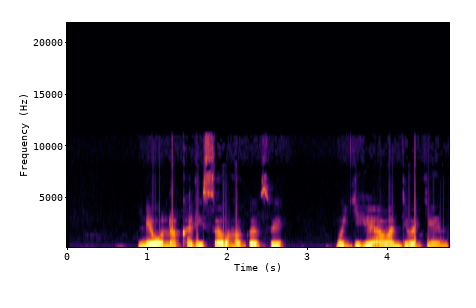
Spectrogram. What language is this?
Kinyarwanda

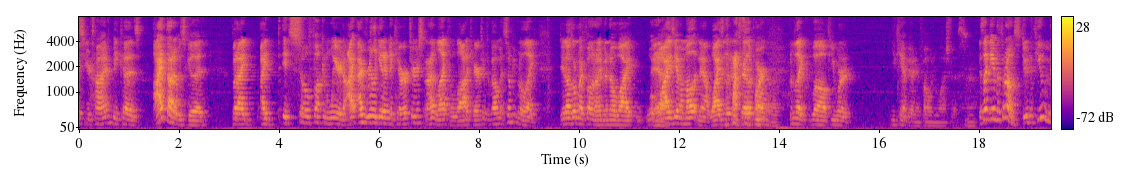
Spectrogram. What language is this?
English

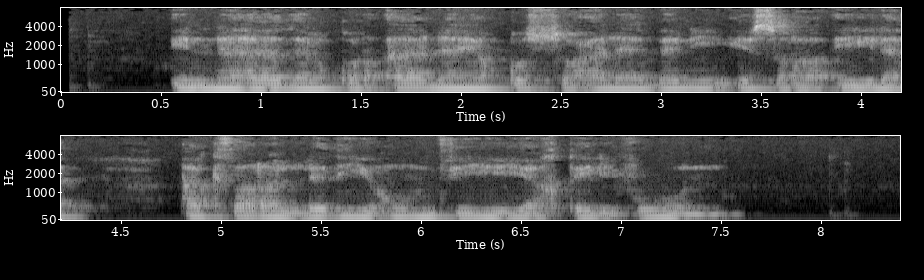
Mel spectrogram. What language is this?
Arabic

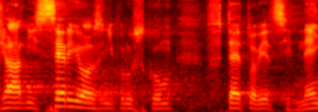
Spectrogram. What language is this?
Czech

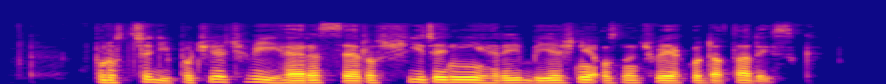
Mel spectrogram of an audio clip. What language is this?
Czech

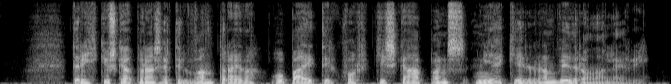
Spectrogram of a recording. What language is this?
Icelandic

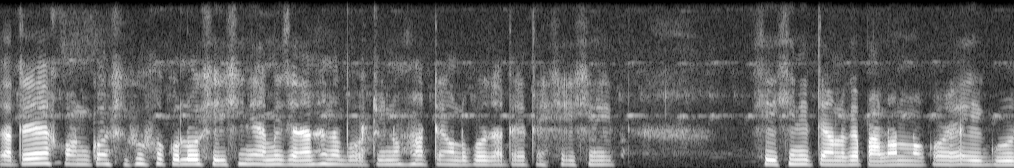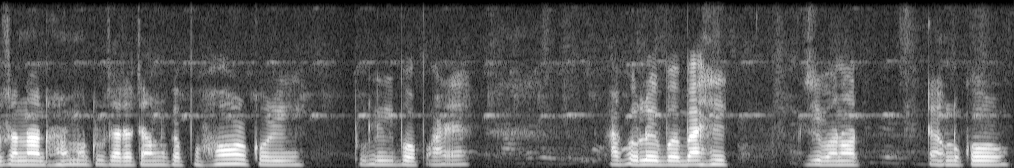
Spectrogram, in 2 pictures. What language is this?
Assamese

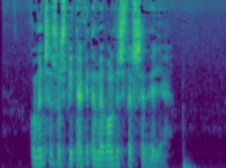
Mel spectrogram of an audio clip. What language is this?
Catalan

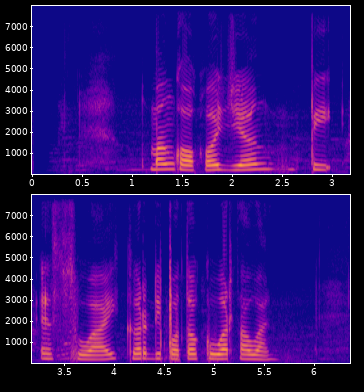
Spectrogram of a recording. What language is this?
Sundanese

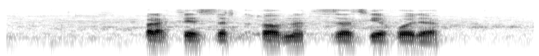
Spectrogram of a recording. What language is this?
Uzbek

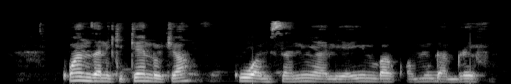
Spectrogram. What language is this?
Swahili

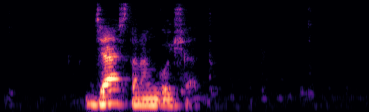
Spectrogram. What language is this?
Catalan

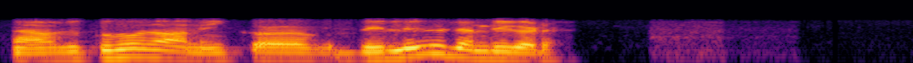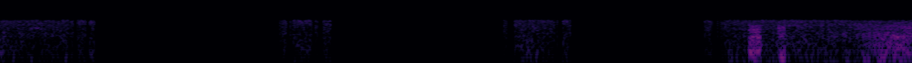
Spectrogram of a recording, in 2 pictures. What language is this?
Dogri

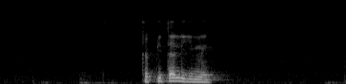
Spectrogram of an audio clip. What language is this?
Russian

